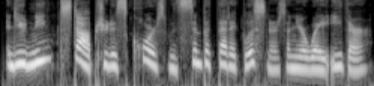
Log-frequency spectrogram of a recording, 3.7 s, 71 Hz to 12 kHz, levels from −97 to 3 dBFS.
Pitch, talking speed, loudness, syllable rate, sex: 240 Hz, 210 wpm, -18 LUFS, 5.8 syllables/s, female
